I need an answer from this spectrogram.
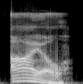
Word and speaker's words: aisle: Fifth word, aisle. An aisle is the long walkway between rows of shelves in a store. Remember, the S is silent.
